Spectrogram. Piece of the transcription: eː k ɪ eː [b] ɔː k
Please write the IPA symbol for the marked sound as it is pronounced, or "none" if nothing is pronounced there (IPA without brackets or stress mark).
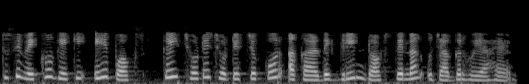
b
